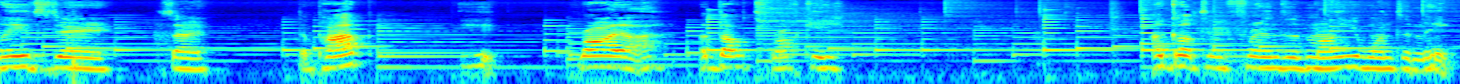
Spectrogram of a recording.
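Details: Person with cerebral palsy narrating; dysarthric speech (cerebral palsy).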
